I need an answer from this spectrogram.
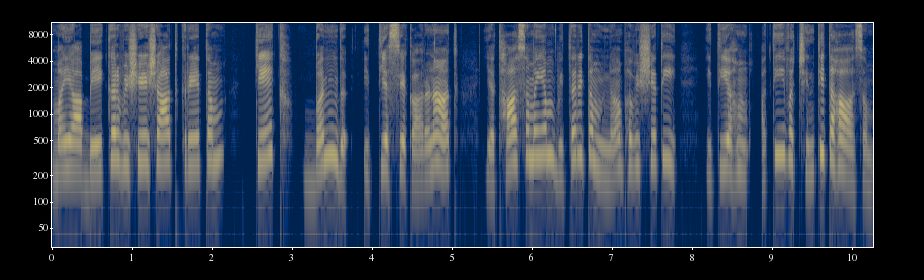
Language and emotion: Sanskrit, fearful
